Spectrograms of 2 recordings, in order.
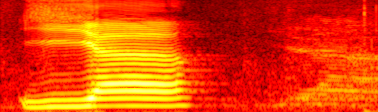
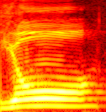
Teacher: Huruf ya keluar dekat mana? Tengah-tengah lidah. Langgar langit atas. Ya. So jangan gemukkan dia.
